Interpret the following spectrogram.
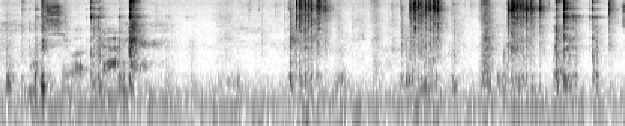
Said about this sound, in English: And then we'll put our little screw on there. And screw it down.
